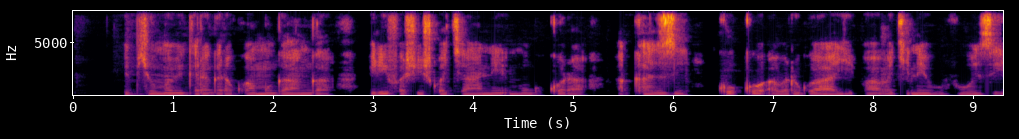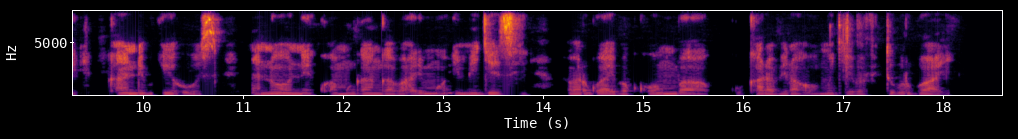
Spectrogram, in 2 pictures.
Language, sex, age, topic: Kinyarwanda, male, 18-24, health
